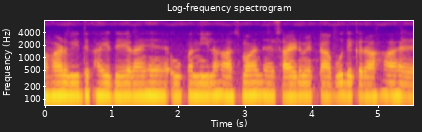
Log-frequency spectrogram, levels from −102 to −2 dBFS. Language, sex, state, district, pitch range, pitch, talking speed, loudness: Hindi, male, Uttarakhand, Uttarkashi, 120-125 Hz, 125 Hz, 185 wpm, -18 LUFS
